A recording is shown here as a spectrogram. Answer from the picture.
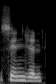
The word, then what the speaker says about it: Sinjon: Yeah, yeah, Saint John is yeah, but they they, they uh, pronounce it Sinjin. Um, actually, they they actually wrote it Sinjin, but um, S I N J O N.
